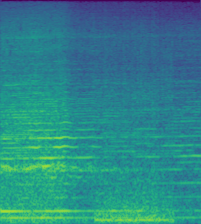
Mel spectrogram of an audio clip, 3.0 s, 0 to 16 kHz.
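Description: Mazda MX5 production race car engine at Silverstone in the iRacing sim, a loud steady high drone held flat out from the cockpit view, its pitch dipping slightly partway through.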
